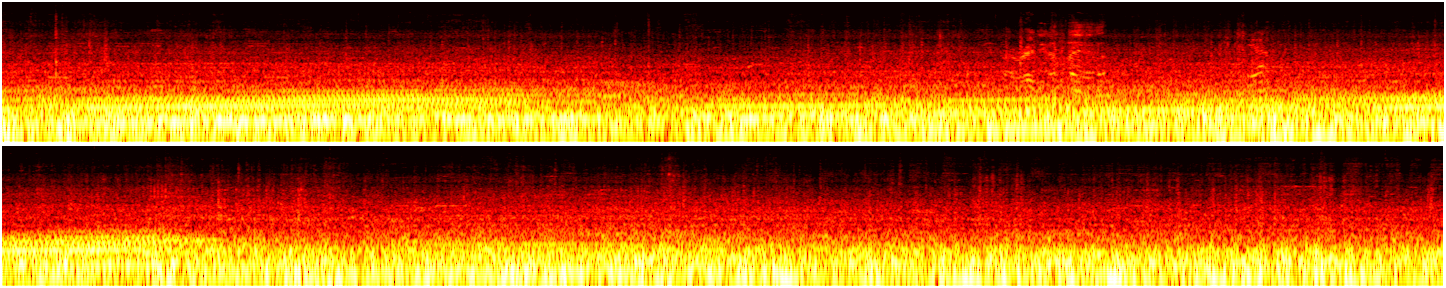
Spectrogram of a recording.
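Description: A vehicle engine hums steadily while driving along a road.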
